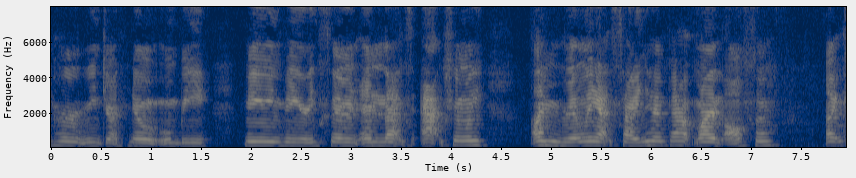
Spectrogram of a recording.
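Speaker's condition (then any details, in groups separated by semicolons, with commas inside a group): Brain injury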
